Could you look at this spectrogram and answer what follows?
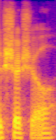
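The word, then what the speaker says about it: Chauchat: But I know Chauchard is correct.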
